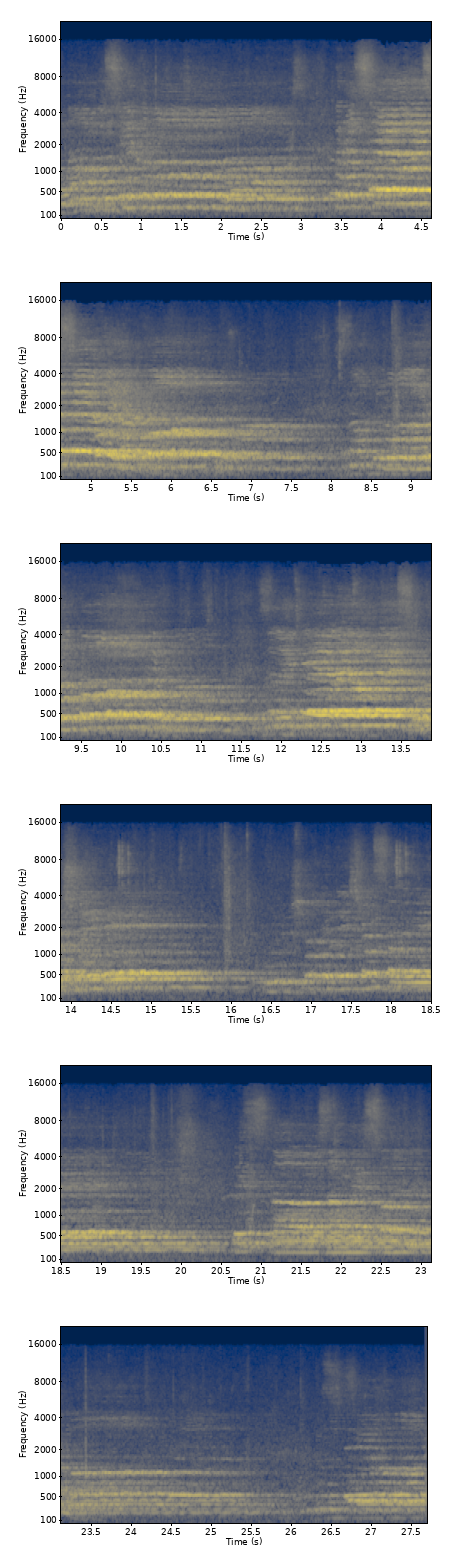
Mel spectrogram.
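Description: A small mixed vocal ensemble of women's voices and one man's voice singing a cappella in a large church. The voices hold sustained chords in phrases, with short breaks between them.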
